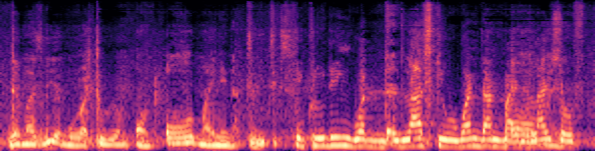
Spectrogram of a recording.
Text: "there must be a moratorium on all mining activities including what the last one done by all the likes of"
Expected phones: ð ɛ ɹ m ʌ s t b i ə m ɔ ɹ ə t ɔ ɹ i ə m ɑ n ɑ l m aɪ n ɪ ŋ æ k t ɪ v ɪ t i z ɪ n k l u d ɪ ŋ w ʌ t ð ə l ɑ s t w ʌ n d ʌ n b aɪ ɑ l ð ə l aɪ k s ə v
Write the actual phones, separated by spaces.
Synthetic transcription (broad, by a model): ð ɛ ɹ m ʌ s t b i ə m ɔ ɹ ə t ɔ ɹ i ə m ɑ n ɑ l m aɪ n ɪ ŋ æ k t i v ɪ t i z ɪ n k l u d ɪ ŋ w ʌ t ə l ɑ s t w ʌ n d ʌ n b aɪ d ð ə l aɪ s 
